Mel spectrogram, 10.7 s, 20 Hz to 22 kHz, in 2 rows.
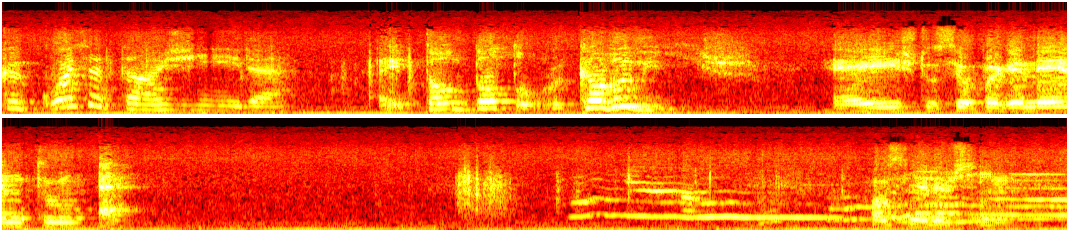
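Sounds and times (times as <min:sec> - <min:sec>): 
speech: 0:00.0 - 0:03.6, 0:04.2 - 0:06.0, 0:09.8 - 0:10.6
low hum: 0:00.0 - 0:10.6
cats meowing: 0:08.1 - 0:10.6.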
